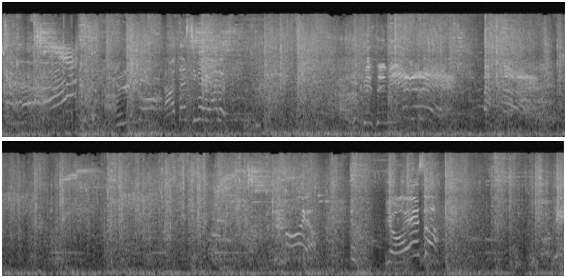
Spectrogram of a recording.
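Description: Blades slash and clang with sharp metallic hits.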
